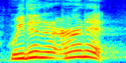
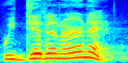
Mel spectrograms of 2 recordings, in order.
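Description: First: "We didn't earn it" said louder and higher, rising on "earn"; louder call for the congregation. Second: Said in the usual way. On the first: Shown as a demonstration. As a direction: lead the room, lifting the voice. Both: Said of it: "Say it with me".

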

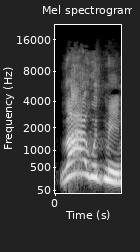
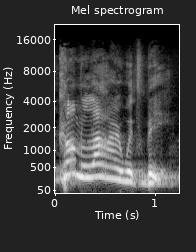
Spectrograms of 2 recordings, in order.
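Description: First: Offhand street version of the line; modern casual come-on. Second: Put-on slow, solemn old-scripture line; the brother says it like old scripture, slowly; ancient biblical come-on. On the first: Acted. Preacher updates the brother's line, casual and offhand. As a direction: toss it off like a modern pickup line. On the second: Brother to sister in old scripture, slow and solemn. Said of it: "a very three hundred way to say".

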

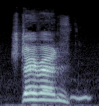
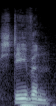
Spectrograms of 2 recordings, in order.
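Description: First: Loud, high yell of a name; director's yell. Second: Lightly imitated director calling a name; first call to an assistant, still restrained. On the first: Retold or imitated. Director losing patience with Steven on a fake phone, loud yell. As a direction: imitate a director bellowing into a megaphone. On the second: Director on a fake phone to Steven, restrained call. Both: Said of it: "He's, like, yelling into a megaphone".

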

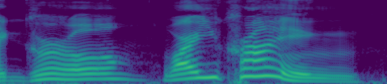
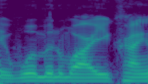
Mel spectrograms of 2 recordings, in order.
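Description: First: Put-on tender, higher fatherly girl; endearing. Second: Said in the usual way. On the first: Father gently asking his crying daughter, endearing. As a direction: coax her gently like a loving dad. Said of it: "when I'm talking to Olivia and I say". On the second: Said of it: "the word woman here".

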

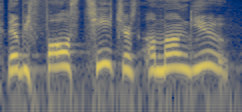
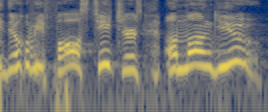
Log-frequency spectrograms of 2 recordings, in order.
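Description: First: Said in the usual way. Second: Lightly voiced apostle, earnest and pressing; voicing Peter. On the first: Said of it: "That's the very next verse". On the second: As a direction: deliver it as Peter's own warning. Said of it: "Imagine Peter saying that".

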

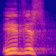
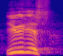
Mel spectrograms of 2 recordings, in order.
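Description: The two takes are said the same way.

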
